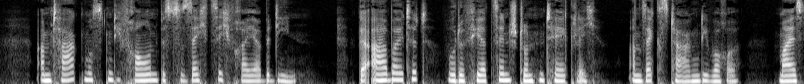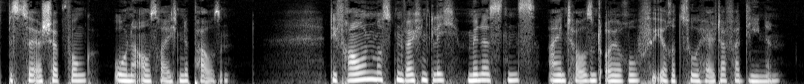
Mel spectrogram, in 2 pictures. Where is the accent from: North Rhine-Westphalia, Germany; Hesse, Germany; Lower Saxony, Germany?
North Rhine-Westphalia, Germany; Bielefeld; Aber Prostitution wird auch in Bielefeld betrieben, da wo ich herkomme.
